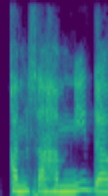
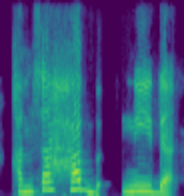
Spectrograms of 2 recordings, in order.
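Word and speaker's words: 감사합니다: Nah, tapi kok dibacanya Kamsa Hamnida bukan Kamsa habnida? Nah, di sini kita akan menjelaskan ya kenapa nih ketika huruf B bertemu N dia itu melebur. Jadi bukan Kamsa habnida tetapi B-nya berubah menjadi M. Kamsa hamnida dia seperti tajwid. mungkin ya, Teman-teman. Jadi seperti itu. Dia bukan dibaca hamsah habnida, tetapi karena B di sini B bertemu N. Setelah B-nya itu langsung N, dia B-nya melebur agar pengucapannya lebih mudah.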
